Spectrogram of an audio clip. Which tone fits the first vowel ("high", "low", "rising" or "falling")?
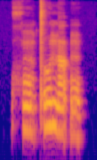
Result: low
